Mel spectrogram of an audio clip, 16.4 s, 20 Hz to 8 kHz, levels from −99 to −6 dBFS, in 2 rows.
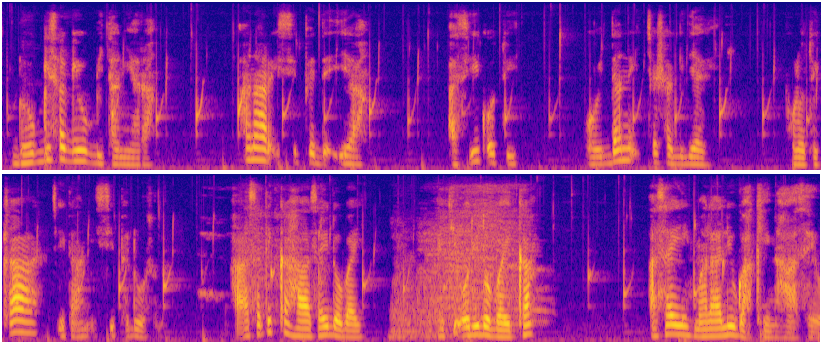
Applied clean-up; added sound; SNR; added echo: none; Drip / Sink (filling or washing) / Water tap, faucet; 17 dB; none.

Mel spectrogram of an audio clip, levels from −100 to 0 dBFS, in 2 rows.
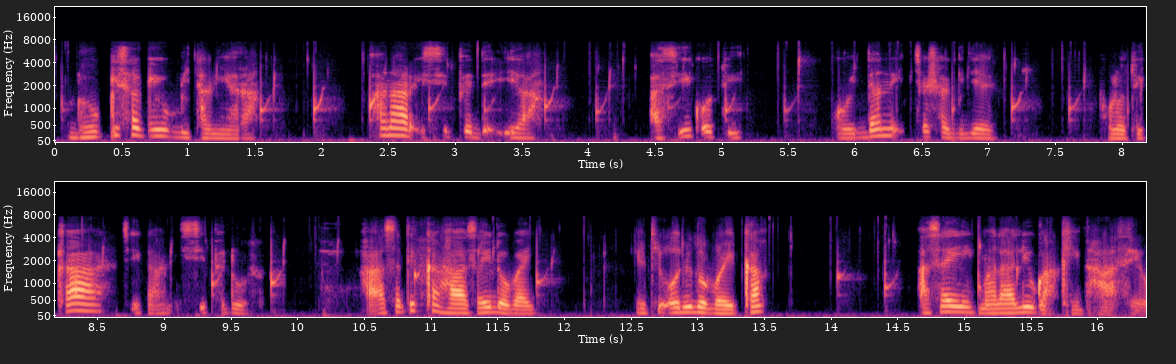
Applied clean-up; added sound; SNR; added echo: neural diffusion model UNIVERSE++.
